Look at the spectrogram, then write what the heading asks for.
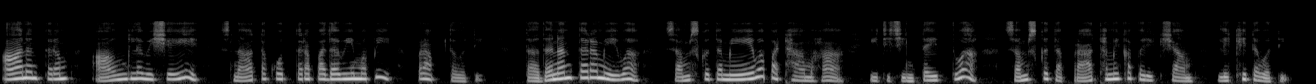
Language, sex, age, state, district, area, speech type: Sanskrit, female, 45-60, Karnataka, Mysore, urban, spontaneous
